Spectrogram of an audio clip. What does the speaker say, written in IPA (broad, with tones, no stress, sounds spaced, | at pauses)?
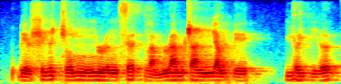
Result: ɓ e˨˩˨ ʂ i˧˥ ə̯ c o˧˥ m ŋ ə˧˥ ŋ ɹ ə˧ ŋ s əː˦˥ t̚ v a˨˩˨ m ɹ a˧ m ʈ a˧ ŋ ɲ a˧ w ɓ e˧ | j ə˧ j ʔ i˨˩˦ ə̯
